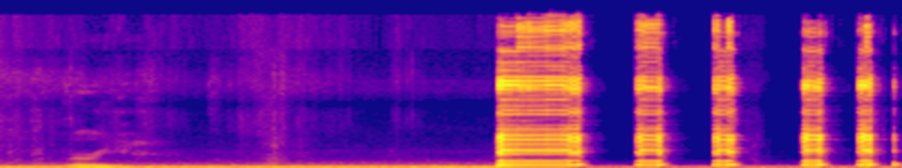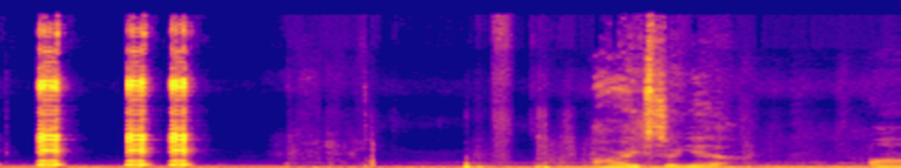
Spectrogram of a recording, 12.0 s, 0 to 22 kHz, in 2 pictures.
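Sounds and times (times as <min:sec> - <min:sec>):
smoke alarm blasts: 0:03.4 - 0:07.4.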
